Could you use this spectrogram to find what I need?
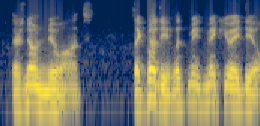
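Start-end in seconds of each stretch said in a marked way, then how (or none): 1.9-3.4 put-on speaking with a Saudi accent. Acting out how coworkers talk, in a put-on Saudi Arabian accent. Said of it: "that's more of a Saudi Arabian accent".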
